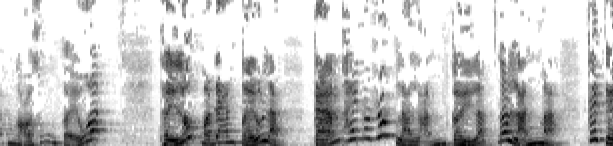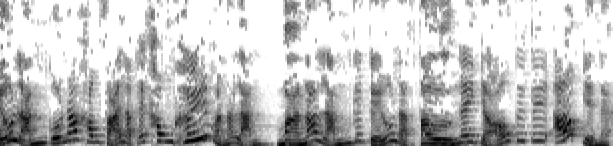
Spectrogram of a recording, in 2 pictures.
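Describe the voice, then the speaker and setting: Animated Southern Vietnamese woman telling ghost stories. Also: high-pitched. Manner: animated, addresses listeners directly. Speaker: storyteller. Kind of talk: spoken ghost story narration.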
